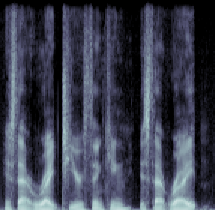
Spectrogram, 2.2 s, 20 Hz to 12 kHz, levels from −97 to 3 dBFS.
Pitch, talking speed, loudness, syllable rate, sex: 105 Hz, 250 wpm, -19 LUFS, 5.2 syllables/s, male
